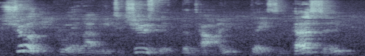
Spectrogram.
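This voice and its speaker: A woman's voice: mid-range voice, huge pitch swings, moderate pace, creaky, slight background noise. A woman playing a witty, flippant young male aristocrat in an audio drama reading, with an arch, theatrical manner. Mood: arch, playful. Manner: arch, languid wit, theatrical. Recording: roomy, distant live reading with music.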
